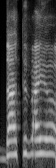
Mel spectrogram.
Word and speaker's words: dattebayo: And I was like, Tate bayo. And he's like, yeah, Tate bayo.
